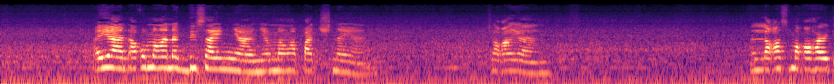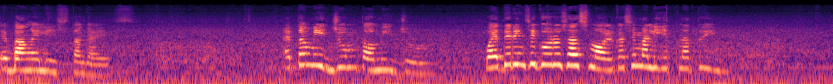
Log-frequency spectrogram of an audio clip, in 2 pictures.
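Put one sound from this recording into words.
A young woman talks close to a microphone, explaining with animation.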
